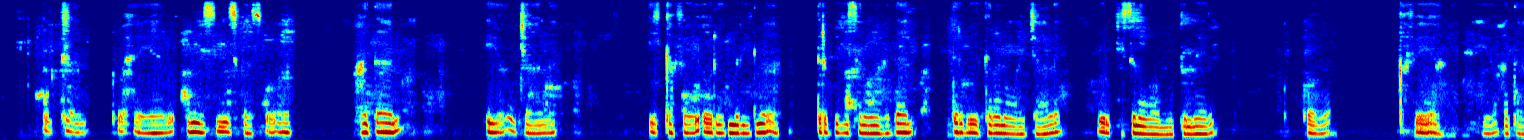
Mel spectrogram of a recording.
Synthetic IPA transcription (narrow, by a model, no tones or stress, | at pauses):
hɐlkʰaːn | wɑħɑjɛːlɛɪnismiskʰaːsɔʔɐh | hɐd̪aːn | ʔijɔt͡ʃaːlɛ | ikɐfɛjɔ̰ːɾɛɡ̪mɐɾiːd̪mɐʔɐh | d̪̥ɐrbɪɣiːsɐnɐwɑːhɐd̪aːn | d̪̥ɐrbɪḭkʰɐlɛnɐwɑːt͡ʃaːlɛ | mʊrkʰiːsɐnɐwɑːmʊt̪ʊmɛːl | ɔː | qʰɐ̥fɛːjɐh | ɪjɔʕɐd̪aːn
